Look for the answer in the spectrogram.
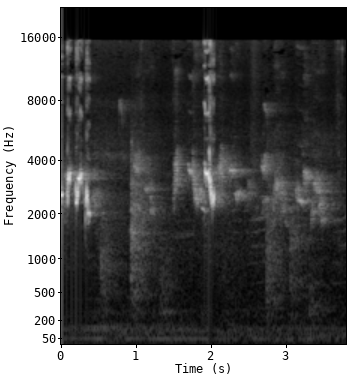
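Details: A red-whiskered bulbul kept in a cage sings its clear master song, opening with three fast, bright whistles, then softer warbles and one more sharp whistled note.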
